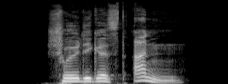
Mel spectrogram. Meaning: second-person singular subjunctive I of anschuldigen
- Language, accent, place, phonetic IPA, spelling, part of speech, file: German, Germany, Berlin, [ˌʃʊldɪɡəst ˈan], schuldigest an, verb, De-schuldigest an.ogg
